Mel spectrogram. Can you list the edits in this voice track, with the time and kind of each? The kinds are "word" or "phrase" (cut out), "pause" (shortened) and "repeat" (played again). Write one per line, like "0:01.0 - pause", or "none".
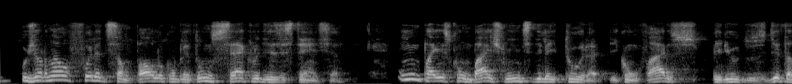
none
